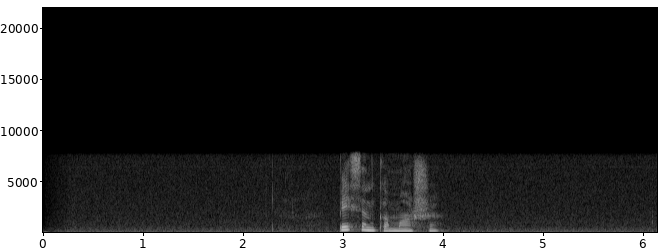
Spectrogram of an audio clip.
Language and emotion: Russian, neutral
